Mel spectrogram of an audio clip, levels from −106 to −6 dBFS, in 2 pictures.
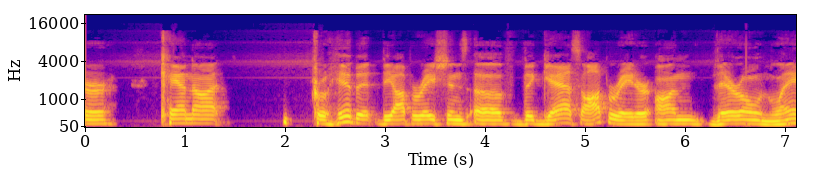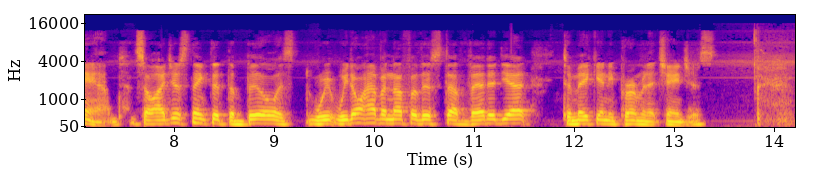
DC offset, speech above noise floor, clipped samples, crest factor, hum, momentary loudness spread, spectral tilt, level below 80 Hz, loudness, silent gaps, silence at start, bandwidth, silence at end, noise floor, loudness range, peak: under 0.1%; 40 dB; under 0.1%; 12 dB; none; 10 LU; -7 dB/octave; -52 dBFS; -13 LUFS; none; 0 s; 12.5 kHz; 0 s; -53 dBFS; 2 LU; 0 dBFS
